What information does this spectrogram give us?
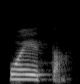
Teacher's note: Кај поета, акцентот исто стои на вториот слог од крајот на зборот, велиме дека стои на дифтонгот, поточно на вториот дел од дифтонгот, на ето, таму најубаво се слуша.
